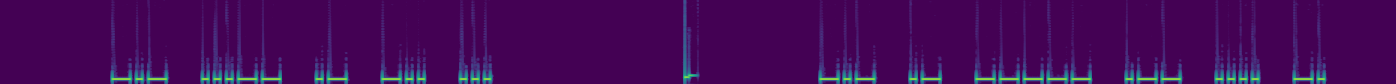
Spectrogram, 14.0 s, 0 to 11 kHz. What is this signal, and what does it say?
Morse code, heard as a keyed tone, about 20 wpm, spaced as for 14 wpm, 700 Hz. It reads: K3ADS KA0WHN
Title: 219 Lesson 35g - Number 0 - Call Signs 20wpm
